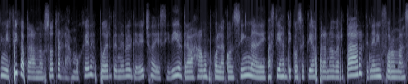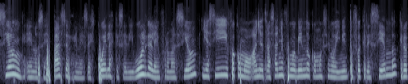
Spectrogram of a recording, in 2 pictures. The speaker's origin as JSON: {"language": "Spanish", "country": "Honduras", "moved": "as an adult", "lives_now": "Argentina", "said": "de Honduras. Vivo en Argentina desde el 2013."}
